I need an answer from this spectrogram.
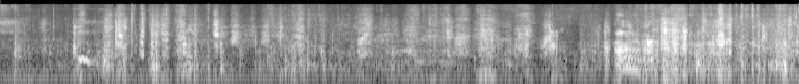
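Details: Overexcited Yorkshire Terrier at ball play pants and huffs in fast rough breaths, quieter at first, then louder and busier toward the end as a voice cheers it on.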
